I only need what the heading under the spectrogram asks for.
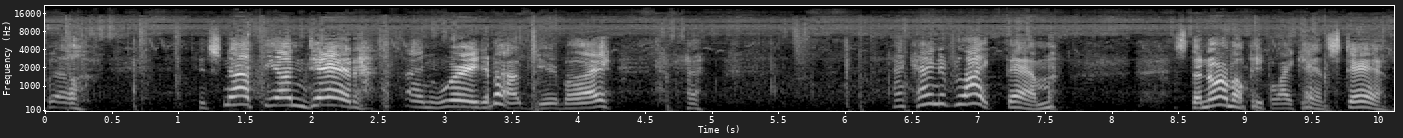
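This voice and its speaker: A high-pitched, theatrical old swindler. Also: male voice, big pitch swings, takes it slowly, pauses often, fairly bright tone, slight background noise, exaggerated voice. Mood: indignant, pleading. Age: older. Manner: theatrical, verbose, hemming and exclaiming. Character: jittery, wheedling old snake oil salesman, theatrical swindler. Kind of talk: video game cutscene acting.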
